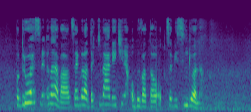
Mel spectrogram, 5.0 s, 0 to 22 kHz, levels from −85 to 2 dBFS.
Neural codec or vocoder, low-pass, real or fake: codec, 24 kHz, 0.9 kbps, WavTokenizer, medium speech release version 1; 10.8 kHz; fake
